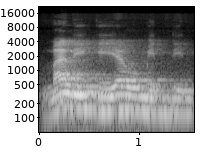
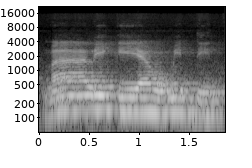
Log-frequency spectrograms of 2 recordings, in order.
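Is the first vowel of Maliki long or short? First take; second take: short; long. First: The first vowel of Maliki is said short. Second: The first vowel of Maliki is held long. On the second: "panjang maknya"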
